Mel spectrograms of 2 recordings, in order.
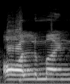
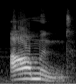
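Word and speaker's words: almond: Next देखिए, बादाम को अंग्रेजी में हम कहते हैं ऑलमंड, एलमंड, पता नहीं कौन कौन सा, लेकिन आपका प्रोनाउंसिएशन में एल जो है साइलेंट है। The correct pronunciation is आमंड, आमंड।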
